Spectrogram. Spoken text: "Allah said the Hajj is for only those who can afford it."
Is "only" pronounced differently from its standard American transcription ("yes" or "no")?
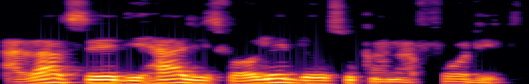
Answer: yes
